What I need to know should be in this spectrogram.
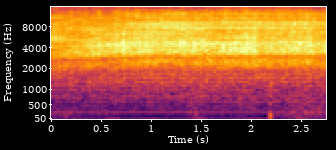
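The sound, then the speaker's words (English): Vegetables and meat sizzle fast in a pan on a stove range turned up high, a continuous even hiss with no talk. “And I've got my range turned up a little high on purpose because I'm trying to get it to cook fast, which isn't bad because you want a little scorch on some of these vegetables.”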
